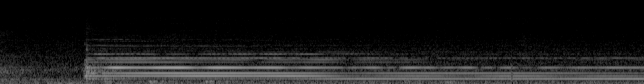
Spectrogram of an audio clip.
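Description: Two brass handbells rung together once about a second in, their tone ringing on and slowly fading: a memorial chime for a name just read.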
